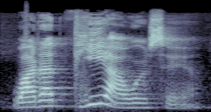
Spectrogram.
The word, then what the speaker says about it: hour: The hour예요. 이럴 때도 H가 묵음이기 때문에 모음으로 판단한다고. 근데 이제 읽을 때 너무 신경 쓰지 마.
